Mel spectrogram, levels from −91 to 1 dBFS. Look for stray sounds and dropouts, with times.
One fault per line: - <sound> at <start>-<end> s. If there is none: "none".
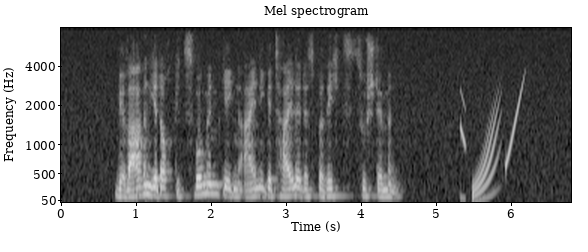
- chirp at 5.3-6.2 s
